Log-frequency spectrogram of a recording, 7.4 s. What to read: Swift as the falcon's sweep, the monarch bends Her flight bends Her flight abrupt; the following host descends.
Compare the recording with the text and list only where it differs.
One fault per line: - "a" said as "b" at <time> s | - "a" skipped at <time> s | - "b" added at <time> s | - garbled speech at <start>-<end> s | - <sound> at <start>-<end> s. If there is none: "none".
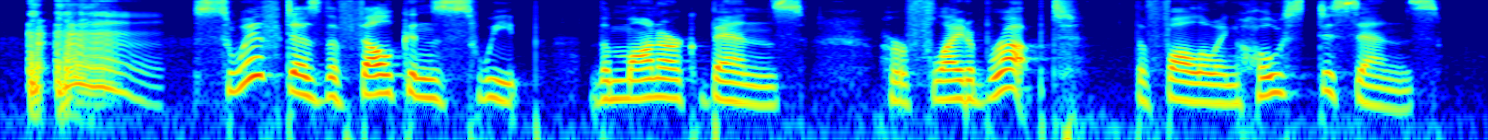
- throat clearing at 0.1-0.8 s
- "bends Her flight" skipped at 4.8 s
